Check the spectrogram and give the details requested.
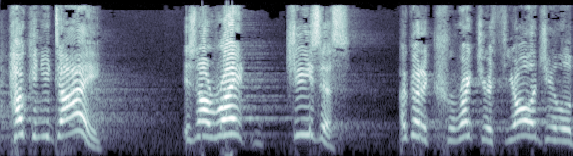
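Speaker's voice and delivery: high, loud protest; a high, loud, upset protest; Peter protesting. Retold or imitated. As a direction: object hard, can't accept it. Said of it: "begins to rebuke".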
